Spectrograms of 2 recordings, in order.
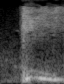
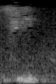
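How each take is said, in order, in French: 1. Il commence par un son p fort et dur. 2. Il commence par un son f doux et coulant. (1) "Pi, c'est p. Vous voyez, c'est plus fort" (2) "Quand on dit phi, c'est que ça coule"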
